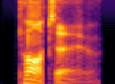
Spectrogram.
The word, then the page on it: potto: British English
